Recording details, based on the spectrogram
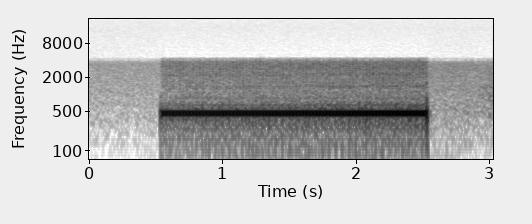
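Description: Steady telephone dial tone heard while a call is being placed, a single unbroken electronic hum lasting about two seconds that starts and stops abruptly over faint background hiss.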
